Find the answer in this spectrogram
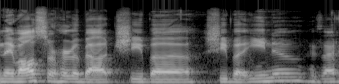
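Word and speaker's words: Shiba Inu: right guys and they've also heard about sheba shibainu is that how you say it yes in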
